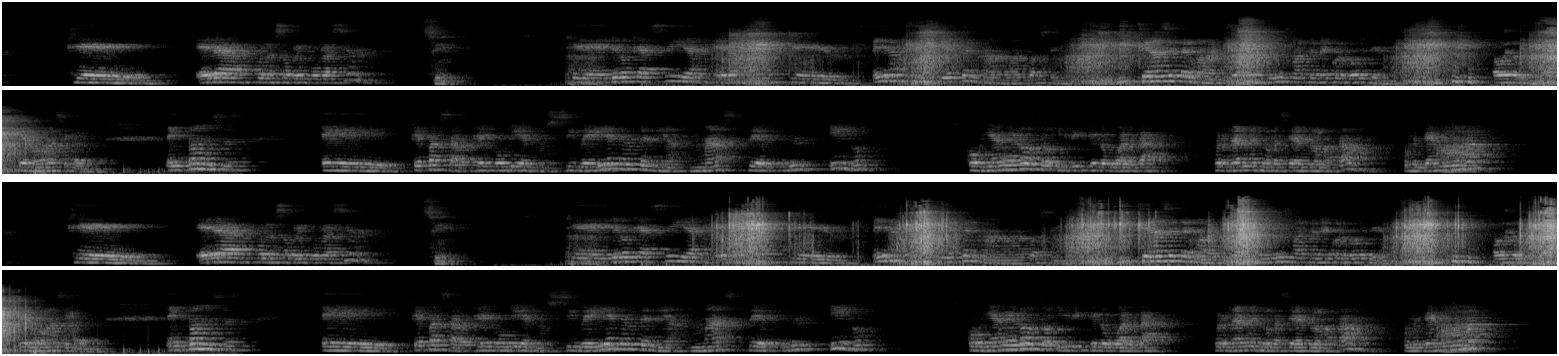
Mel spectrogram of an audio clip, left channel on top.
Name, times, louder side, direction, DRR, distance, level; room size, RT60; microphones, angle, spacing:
voice 1, 0.6-1.6 1.9-3.7 5.6-10.7 11.2-14.0 14.9-17.9 18.7-24.2 25.2-27.2 27.7-29.2 29.6-30.3, left 1 dB, 45° left, -9 dB, 3.0 m, -35 dB
voice 2, 4.2-4.5 5.6-6.0 11.0-11.4 14.3-14.8 29.9-30.3, equal, ahead, -2 dB, 0.9 m, -40 dB
sound 1, 5.7-6.0 6.4-8.1 8.4-9.6 10.1-10.2 10.4-12.6 13.6-15.9 16.2-17.1, right 8 dB, 85° right, 0.5 m, -26 dB
5.5 x 5.1 x 5.8 m, 0.77 s
head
